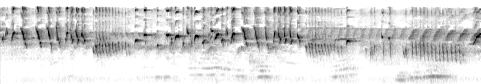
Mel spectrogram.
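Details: Continuous canary singing used to train canaries, full of rapid high twittering notes, fast rattling trills and short whistled slides, with hardly a pause throughout.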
